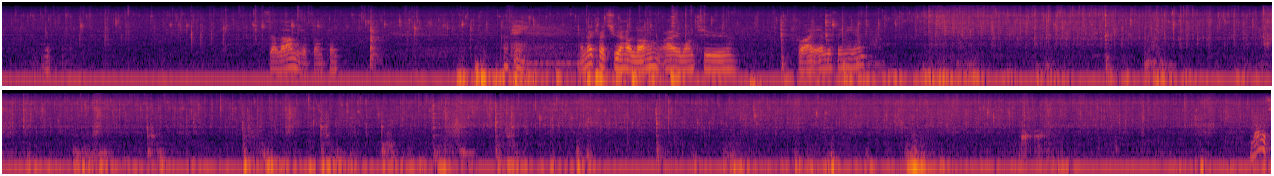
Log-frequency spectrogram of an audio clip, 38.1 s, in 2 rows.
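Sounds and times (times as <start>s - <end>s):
food sizzling in hot oil: 0.0s - 38.0s
utensil scraping frying pan: 7.6s - 35.8s, 36.8s - 38.0s.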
